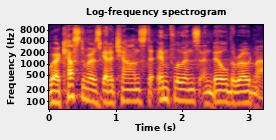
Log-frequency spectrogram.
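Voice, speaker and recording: Speaking fairly quickly, a man's voice sits fairly low in pitch. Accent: Scottish. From Scotland. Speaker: company executive. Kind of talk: keynote speech. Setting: stage with audience. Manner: animated.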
